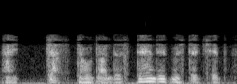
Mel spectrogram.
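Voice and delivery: quiet uneasy mumble; mumbling. A narrator's reading. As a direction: mumble it nervously, half to himself.

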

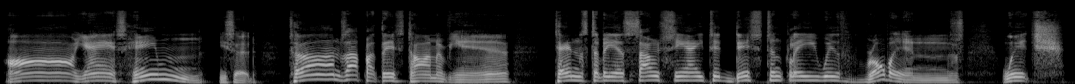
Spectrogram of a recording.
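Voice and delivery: a put-upon bird griping; grumbling raven. Acted. Raven complaining about the bird table to the rat, aggrieved.

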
